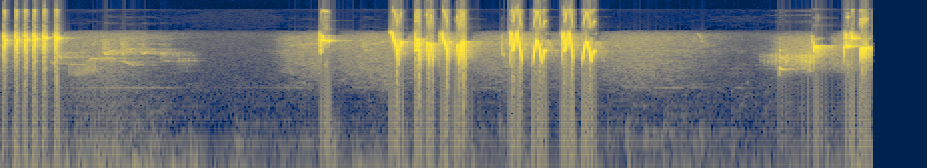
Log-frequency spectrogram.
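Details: Cetti's warbler (Cettia cetti) singing in France: loud, explosive phrases of sharp, ringing notes, delivered in sudden volleys separated by short pauses.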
